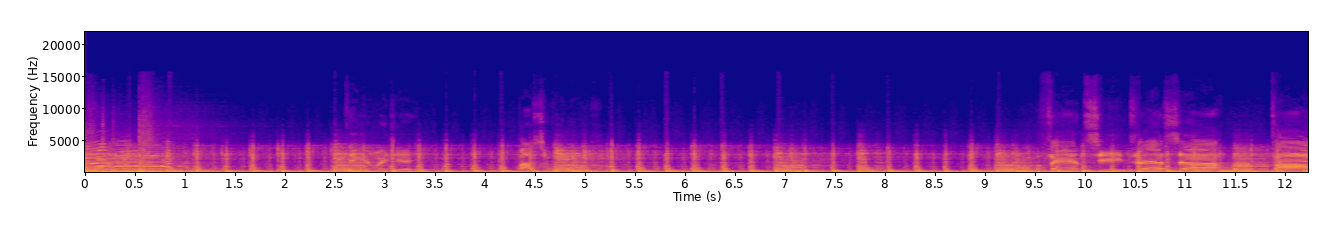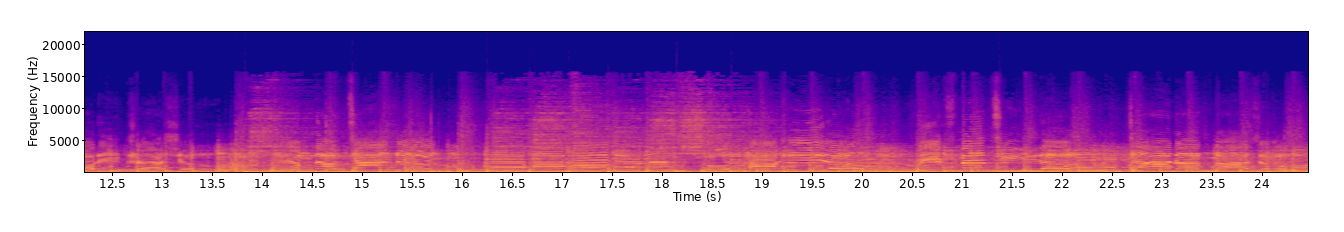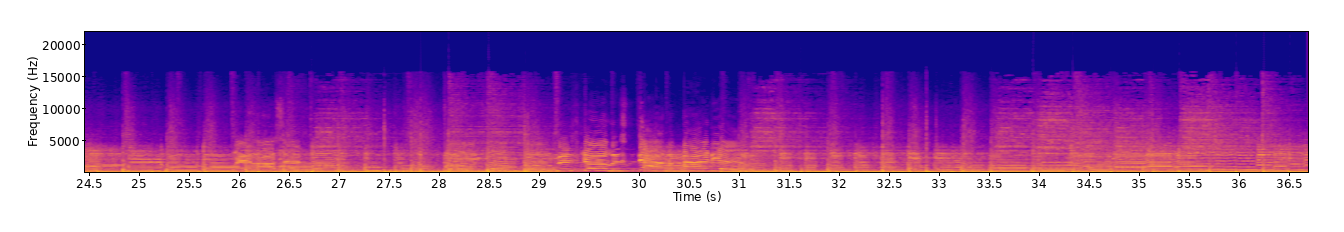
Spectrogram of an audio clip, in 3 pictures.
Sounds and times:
Blues: 0:00.0 - 0:36.6
Guitar: 0:00.0 - 0:36.6
Psychedelic rock: 0:00.0 - 0:36.6.

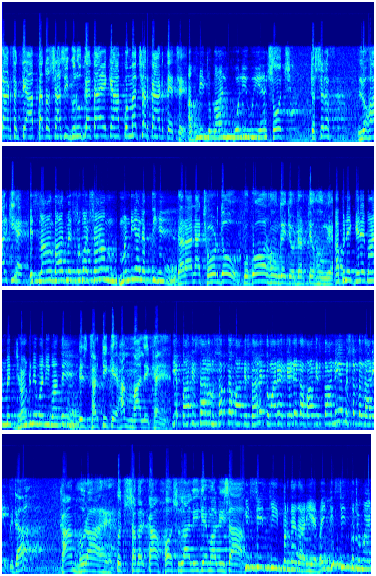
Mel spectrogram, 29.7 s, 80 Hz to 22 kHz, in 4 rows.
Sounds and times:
Male speech, man speaking: 0:00.0 - 0:29.7
Narration, monologue: 0:00.0 - 0:29.7.

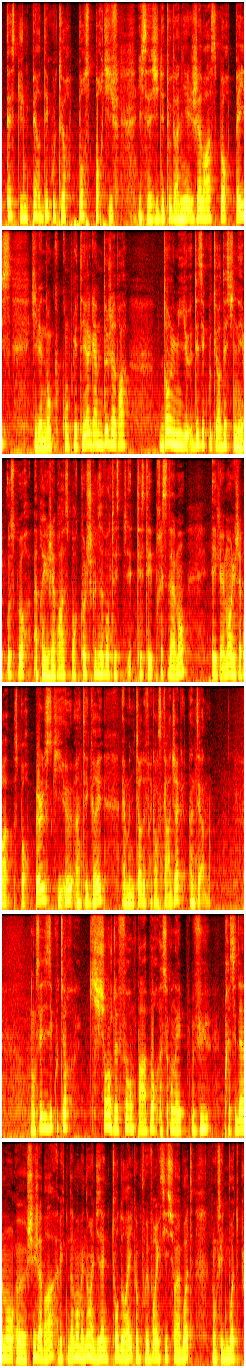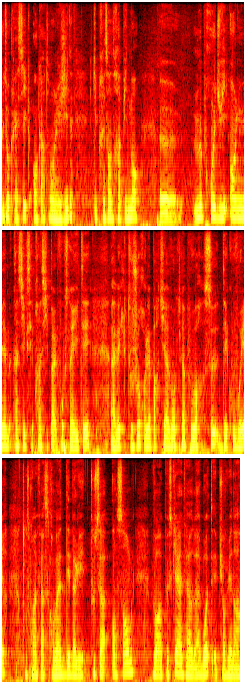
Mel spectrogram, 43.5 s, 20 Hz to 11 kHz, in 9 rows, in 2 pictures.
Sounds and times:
Speech: 0:00.0 - 0:07.4, 0:08.0 - 0:18.8, 0:19.9 - 0:43.4.

